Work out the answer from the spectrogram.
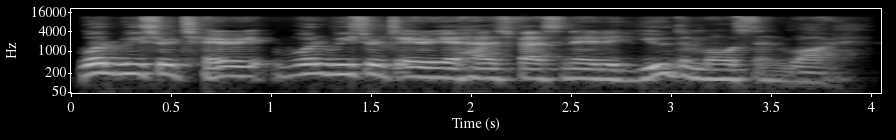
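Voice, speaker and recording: A man's voice: a little high, moderate pace, darkish tone. Man, podcast host, casual interview, affirming, long run-on sentences.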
